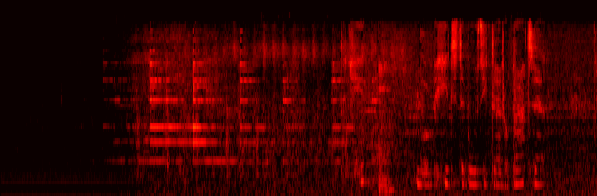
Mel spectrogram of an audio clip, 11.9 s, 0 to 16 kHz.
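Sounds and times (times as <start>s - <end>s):
train rumbling past: 2.1s - 11.4s
train wheels squealing and whining: 2.2s - 7.6s
speech: 8.4s - 11.0s.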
